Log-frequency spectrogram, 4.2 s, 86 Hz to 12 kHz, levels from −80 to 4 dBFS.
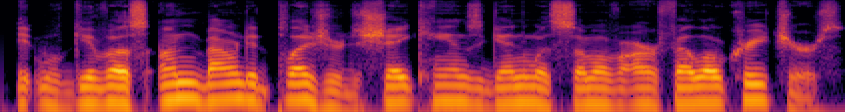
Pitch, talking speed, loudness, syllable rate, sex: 125 Hz, 225 wpm, -16 LUFS, 6.2 syllables/s, male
